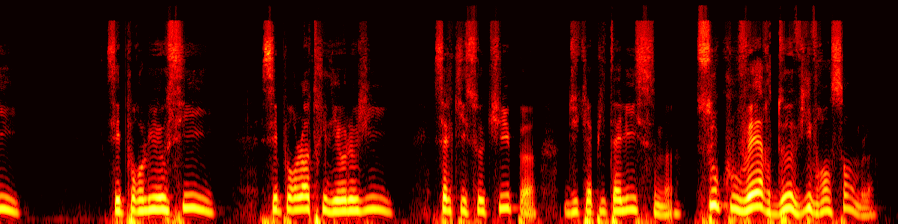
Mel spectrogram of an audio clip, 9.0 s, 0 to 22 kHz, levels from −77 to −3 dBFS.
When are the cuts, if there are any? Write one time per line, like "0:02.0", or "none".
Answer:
0:06.9

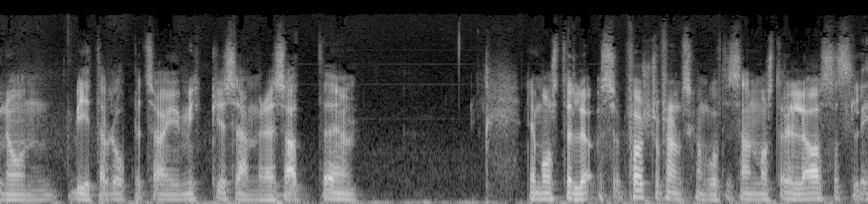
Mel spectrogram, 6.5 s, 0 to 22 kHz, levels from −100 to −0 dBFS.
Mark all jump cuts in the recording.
0:05.4

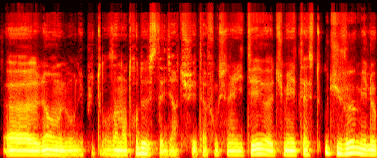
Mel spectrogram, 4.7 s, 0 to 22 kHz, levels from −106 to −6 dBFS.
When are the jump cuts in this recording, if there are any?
0:01.2

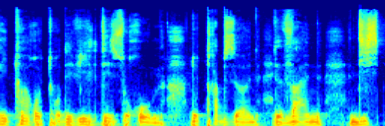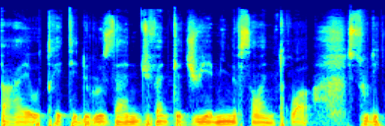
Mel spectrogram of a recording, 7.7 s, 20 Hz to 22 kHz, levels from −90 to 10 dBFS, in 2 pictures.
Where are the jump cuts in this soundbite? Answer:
0:02.7

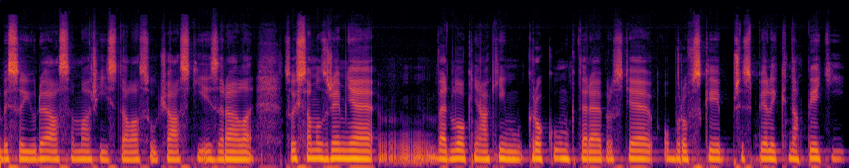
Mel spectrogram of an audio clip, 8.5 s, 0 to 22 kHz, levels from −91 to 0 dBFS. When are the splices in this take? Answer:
none

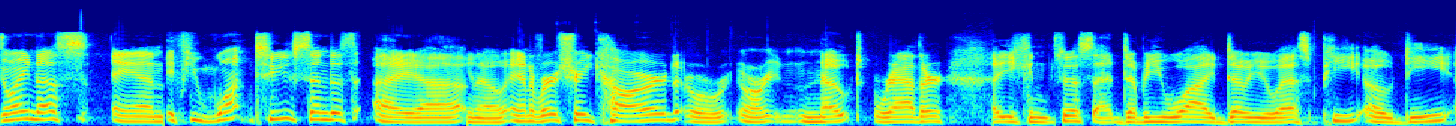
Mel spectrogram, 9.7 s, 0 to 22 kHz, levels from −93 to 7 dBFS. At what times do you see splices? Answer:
0:01.1
0:02.4
0:03.1
0:04.6
0:06.6
0:07.0

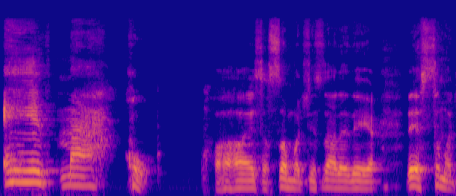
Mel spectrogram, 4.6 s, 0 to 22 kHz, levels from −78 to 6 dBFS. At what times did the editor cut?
none

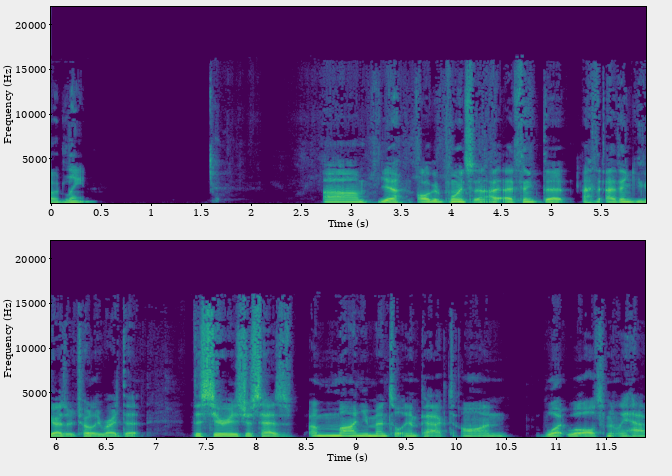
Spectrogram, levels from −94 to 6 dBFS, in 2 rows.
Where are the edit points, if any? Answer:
0:05.2

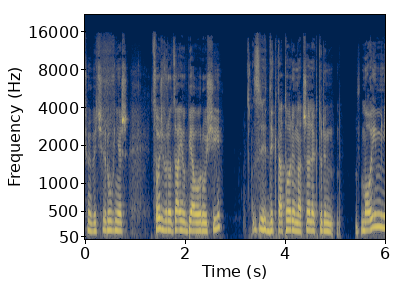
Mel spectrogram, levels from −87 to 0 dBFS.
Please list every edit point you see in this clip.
none

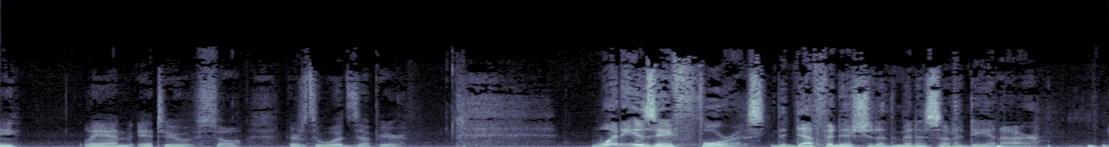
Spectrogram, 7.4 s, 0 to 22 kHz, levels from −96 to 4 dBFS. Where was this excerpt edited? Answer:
0:01.0
0:02.0
0:05.1

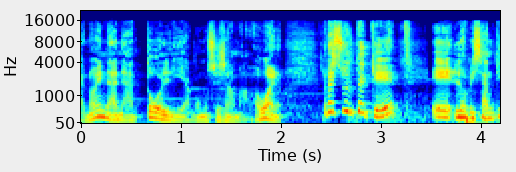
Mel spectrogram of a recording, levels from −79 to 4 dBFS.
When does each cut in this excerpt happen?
none

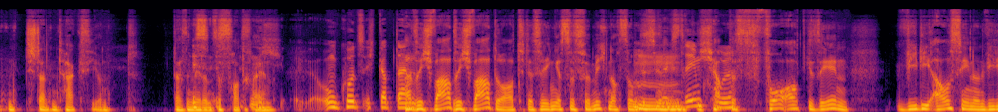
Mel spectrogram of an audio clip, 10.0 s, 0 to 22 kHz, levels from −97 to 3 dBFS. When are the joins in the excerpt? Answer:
0:04.5

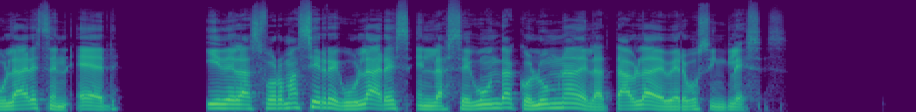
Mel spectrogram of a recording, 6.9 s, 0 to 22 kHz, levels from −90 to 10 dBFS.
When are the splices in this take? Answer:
none

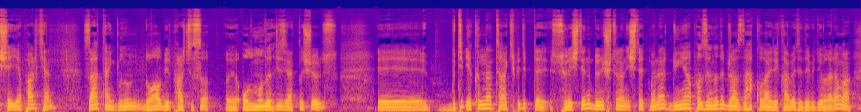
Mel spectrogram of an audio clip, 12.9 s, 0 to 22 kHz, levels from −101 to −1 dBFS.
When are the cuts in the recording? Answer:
0:01.7
0:04.1
0:07.0
0:08.9

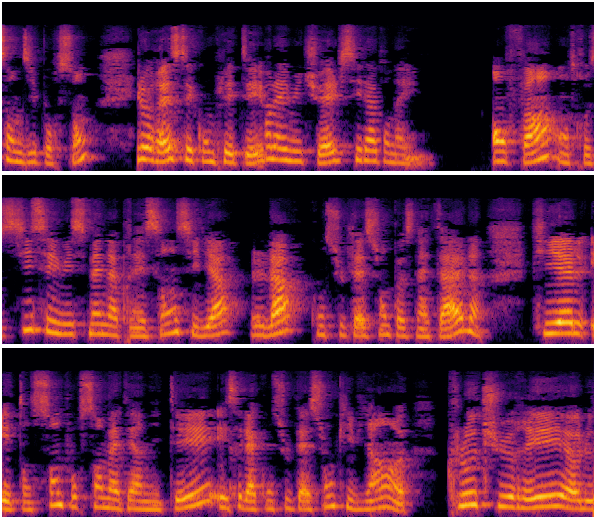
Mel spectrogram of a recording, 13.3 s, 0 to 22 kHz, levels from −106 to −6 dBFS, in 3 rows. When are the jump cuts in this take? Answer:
0:01.0
0:02.0
0:02.8
0:05.4
0:10.6

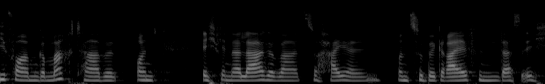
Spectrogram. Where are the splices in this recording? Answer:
0:01.3
0:02.2

